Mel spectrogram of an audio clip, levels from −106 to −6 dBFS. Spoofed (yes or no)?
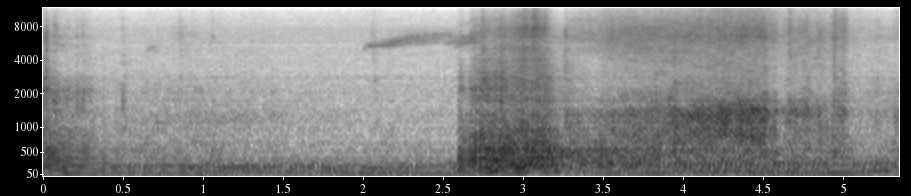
yes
